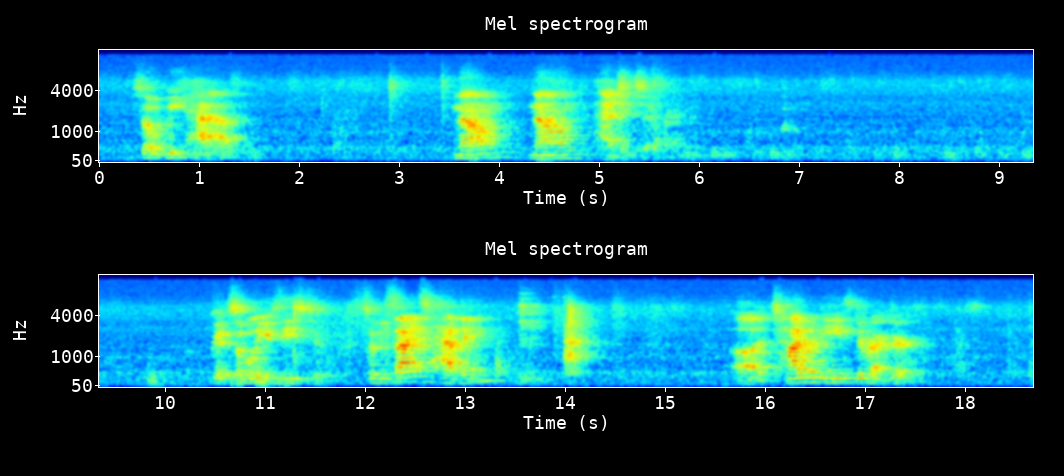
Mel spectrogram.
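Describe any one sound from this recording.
A man speaks in a calm, teaching voice.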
